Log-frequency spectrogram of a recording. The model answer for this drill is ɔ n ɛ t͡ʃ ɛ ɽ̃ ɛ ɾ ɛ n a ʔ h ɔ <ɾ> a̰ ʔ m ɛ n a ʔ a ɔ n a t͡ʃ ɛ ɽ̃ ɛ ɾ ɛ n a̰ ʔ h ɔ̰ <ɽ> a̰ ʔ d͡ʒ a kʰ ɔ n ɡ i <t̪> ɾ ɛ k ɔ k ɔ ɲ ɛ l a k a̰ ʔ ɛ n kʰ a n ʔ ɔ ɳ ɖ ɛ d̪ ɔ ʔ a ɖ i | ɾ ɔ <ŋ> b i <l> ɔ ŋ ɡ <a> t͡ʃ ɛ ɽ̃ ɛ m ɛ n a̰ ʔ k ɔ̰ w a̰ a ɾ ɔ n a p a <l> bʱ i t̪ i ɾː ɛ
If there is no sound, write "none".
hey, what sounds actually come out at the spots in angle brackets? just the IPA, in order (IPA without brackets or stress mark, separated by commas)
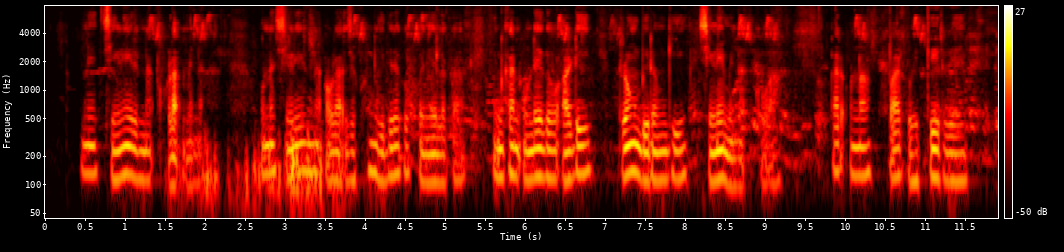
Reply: ɽ, ɽ, d̪, ŋ, ɾ, i, ɾ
